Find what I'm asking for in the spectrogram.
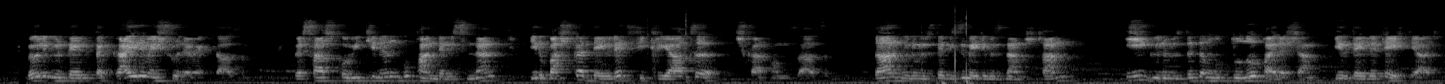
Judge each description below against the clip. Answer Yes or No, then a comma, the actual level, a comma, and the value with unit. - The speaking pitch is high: No, medium, 160 Hz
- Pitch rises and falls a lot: Yes, wide, 6.8 semitones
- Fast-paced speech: No, average, 120 wpm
